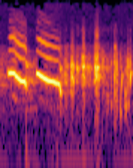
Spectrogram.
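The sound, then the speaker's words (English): Two drawn-out, high, falling whines from a dog lying under a coffee table, followed by a quick flurry of shorter whimpering and snuffling sounds, loud. “Oh, we have a dog now.”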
